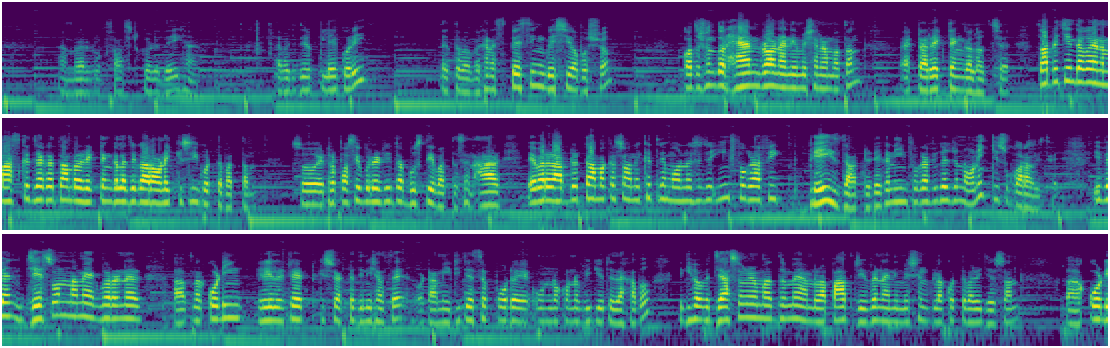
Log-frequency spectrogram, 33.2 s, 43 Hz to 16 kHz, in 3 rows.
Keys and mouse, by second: 0.6 click, 2.2 click, 2.5 space.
